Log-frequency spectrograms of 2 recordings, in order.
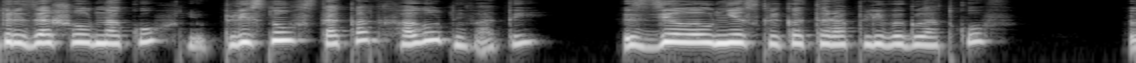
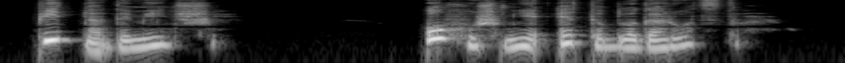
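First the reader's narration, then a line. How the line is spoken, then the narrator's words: Sighing whisper. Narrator (Russian): Катя вздохнула и прошептала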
